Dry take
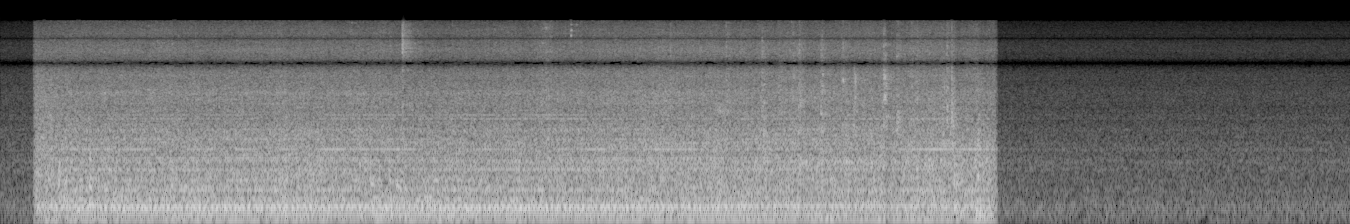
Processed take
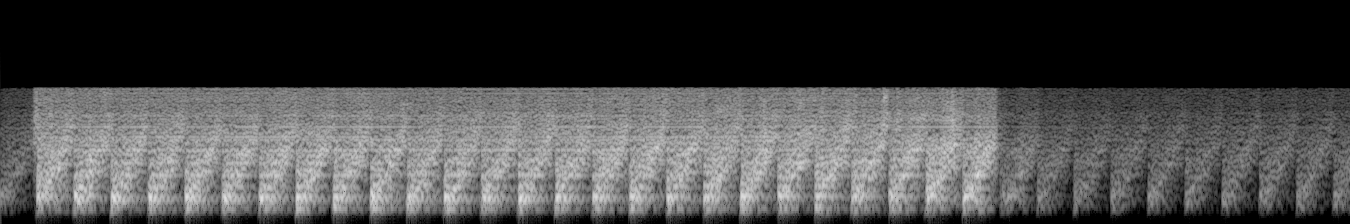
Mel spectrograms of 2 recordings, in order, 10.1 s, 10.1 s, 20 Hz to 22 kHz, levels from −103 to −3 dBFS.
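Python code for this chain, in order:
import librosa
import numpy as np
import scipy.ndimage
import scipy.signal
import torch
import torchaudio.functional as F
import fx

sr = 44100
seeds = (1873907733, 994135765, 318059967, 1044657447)

y = fx.bass_treble(x, sr, bass_db=9, treble_db=-9)
y = fx.filter_lfo_highpass(y, sr, shape='saw_up', hz=3.6, low_hz=320.0, high_hz=2700.0, q=2.1)
y = y + 10.0 ** (-21.0 / 20.0) * np.pad(y, (int(324 * sr / 1000.0), 0))[:len(y)]
y = fx.pitch_keep_formants(y, sr, semitones=8.0)
y = fx.brickwall_bandpass(y, sr, low_hz=170.0, high_hz=5100.0)
y = y * 10.0 ** (1.0 / 20.0)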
